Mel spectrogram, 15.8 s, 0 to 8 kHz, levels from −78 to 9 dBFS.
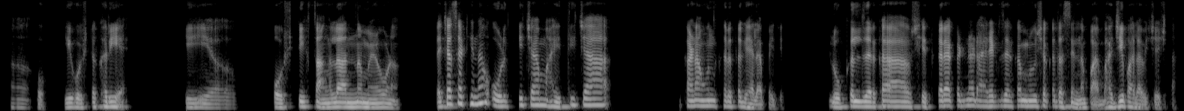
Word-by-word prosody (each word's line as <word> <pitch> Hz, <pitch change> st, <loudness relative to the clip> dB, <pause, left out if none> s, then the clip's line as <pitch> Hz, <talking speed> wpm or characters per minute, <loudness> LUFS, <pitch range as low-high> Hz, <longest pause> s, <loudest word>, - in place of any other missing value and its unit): अ, 110 Hz, -, -14 dB, 0.3 s
हो. -, -, -11 dB, 0.2 s
ही 115 Hz, -, +1 dB
गोष्ट 115 Hz, +1 st, -3 dB
खरी 130 Hz, -1 st, +3 dB
आहे 125 Hz, -, -7 dB, 0.8 s
की 110 Hz, -1 st, -3 dB
अ, 100 Hz, 0 st, -7 dB, 0.7 s
पौष्टिक 115 Hz, +4 st, -1 dB
चांगलं 115 Hz, 0 st, +4 dB
अन्न 120 Hz, 0 st, +4 dB
मिळवणं, 110 Hz, -3 st, +1 dB, 0.5 s
त्याच्यासाठी 195 Hz, -, +3 dB
ना 215 Hz, +3 st, +3 dB
ओळखीच्या 160 Hz, +4 st, -1 dB
माहितीच्या 165 Hz, +4 st, 0 dB, 1.3 s
कणाहून 150 Hz, 0 st, +2 dB
खर्च 135 Hz, -1 st, -2 dB
घ्यायला 105 Hz, -6 st, 0 dB
पाहिजे. -, -, -14 dB, 0.6 s
लोकल 120 Hz, +3 st, +2 dB
जर 130 Hz, -1 st, +4 dB
का 135 Hz, -2 st, +3 dB
शेतकऱ्याकडून 145 Hz, +5 st, 0 dB
डायरेक्ट 140 Hz, -1 st, -1 dB
जर 145 Hz, -1 st, -1 dB
का 145 Hz, +2 st, -6 dB
मिळू 145 Hz, 0 st, +3 dB
शकत 145 Hz, -2 st, -4 dB
असेल 120 Hz, -2 st, -1 dB
ना 105 Hz, -, -1 dB
पहा 85 Hz, -, -1 dB
भाजीपाला 120 Hz, 0 st, +1 dB
विशेषतः 90 Hz, -, -10 dB
130 Hz, 130 wpm, -26 LUFS, 115-145 Hz, 1.3 s, चांगलं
